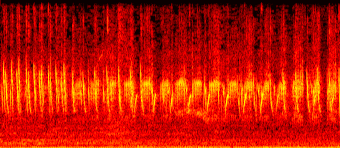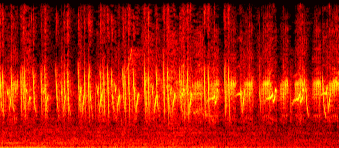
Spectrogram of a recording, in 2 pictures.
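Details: Bar-winged prinia, recorded for luring birds, giving quick high twittering chirps in a steady rush, with a low droning hum during the first four seconds.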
